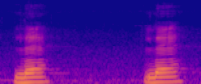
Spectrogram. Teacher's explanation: इसमें छोटे ए की, यानी आ की, छोटा आ होता है जिसे बोलते हैं ए, तो उसकी ध्वनि इसमें सम्मिलित होती है, इसलिए इसको ले बोलेंगे। जिस व्यंजन का उच्चारण करते समय वायु जीभ के दोनों बगल से निकलती है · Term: पार्श्विक व्यंजन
